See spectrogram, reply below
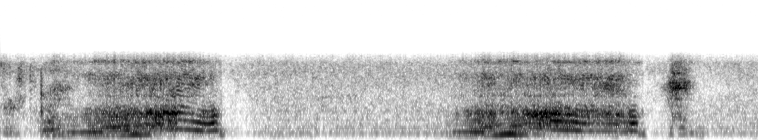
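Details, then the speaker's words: Two long, loud, fluttering snores with a short snort after, in a quiet room, from a man described as drunk while asleep; heavy snoring. "Du schnarchst extrem."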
